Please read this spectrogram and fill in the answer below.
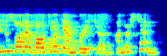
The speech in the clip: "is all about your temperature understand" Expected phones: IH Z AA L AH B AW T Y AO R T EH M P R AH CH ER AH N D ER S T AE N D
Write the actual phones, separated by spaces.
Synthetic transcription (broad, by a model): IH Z AA L AH B AW T Y AO R T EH M P R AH CH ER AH N D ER S T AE N D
